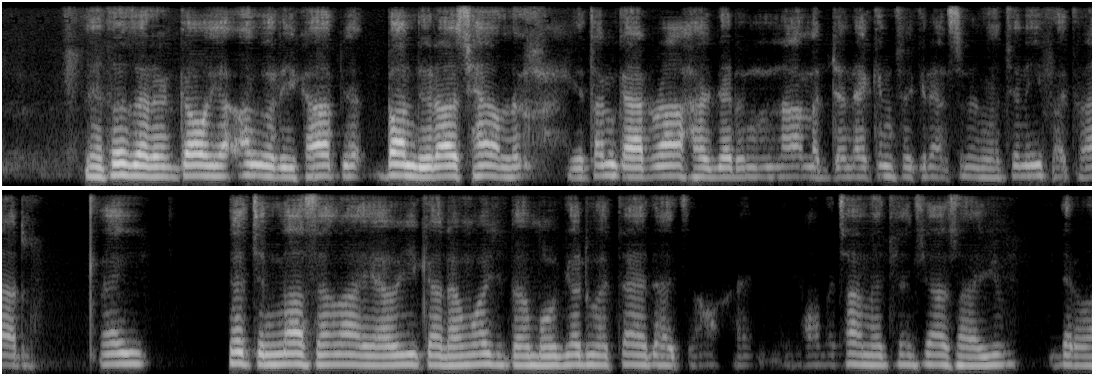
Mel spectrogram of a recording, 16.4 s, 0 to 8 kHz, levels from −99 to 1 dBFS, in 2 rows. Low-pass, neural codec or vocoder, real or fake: 7.2 kHz; codec, 16 kHz, 1.1 kbps, Voila-Tokenizer; fake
